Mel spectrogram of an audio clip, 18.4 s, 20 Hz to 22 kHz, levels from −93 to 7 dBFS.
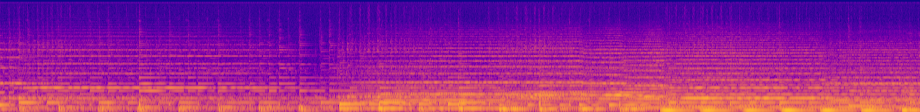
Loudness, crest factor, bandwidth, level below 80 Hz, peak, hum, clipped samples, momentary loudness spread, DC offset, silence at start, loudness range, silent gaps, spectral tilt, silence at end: -19 LUFS; 16 dB; 9 kHz; -22 dBFS; -2 dBFS; none; under 0.1%; 11 LU; under 0.1%; 0 s; 9 LU; none; -7.5 dB/octave; 0 s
